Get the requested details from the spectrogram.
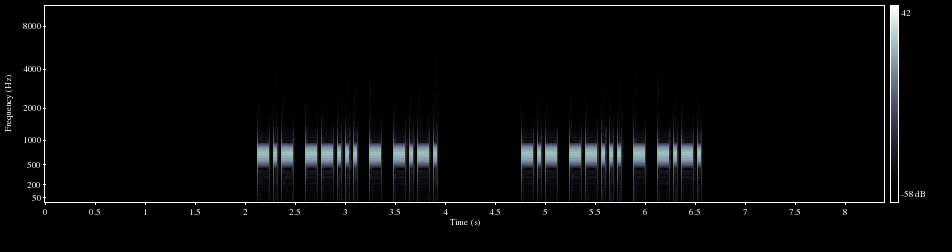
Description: Morse code, heard as a keyed tone, about 32 wpm, 700 Hz. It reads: K7TC K7TC
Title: USA Call Signs - 4 Characters - Repeated 2x - 30wpm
